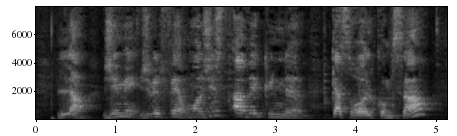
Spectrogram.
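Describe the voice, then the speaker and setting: A woman at a medium pitch and a fairly slow pace, with ordinary pitch variation and noticeable background noise. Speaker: home cooking youtuber. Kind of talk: cooking tutorial. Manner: loud; heavy audible breathing, asthmatic.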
